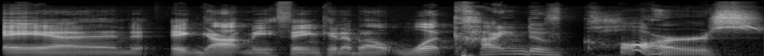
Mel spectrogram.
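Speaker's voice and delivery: slow, voice cracking and breaking mid-sentence. Speaker getting straight into a new topic, voice cracking. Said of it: "my voice cracked there".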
